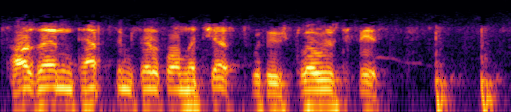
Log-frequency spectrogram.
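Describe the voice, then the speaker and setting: A man narrating a 1930s radio adventure serial in a dramatic, measured storytelling manner. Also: fairly low pitch, little pitch movement, a little hiss or hum. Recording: very muffled 1930s radio recording.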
